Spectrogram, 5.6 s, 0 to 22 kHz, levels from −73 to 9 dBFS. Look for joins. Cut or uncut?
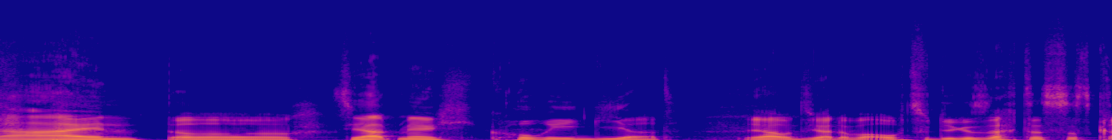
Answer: uncut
